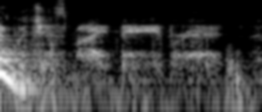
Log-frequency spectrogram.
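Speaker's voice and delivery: whispered aside. Real, not acted. Teacher whispering her secret to the class.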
